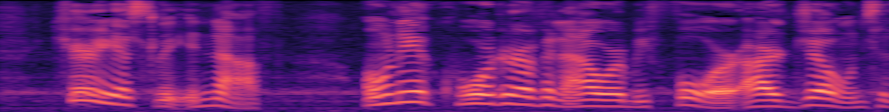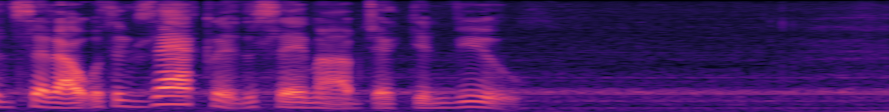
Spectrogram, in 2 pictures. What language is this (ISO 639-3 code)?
eng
